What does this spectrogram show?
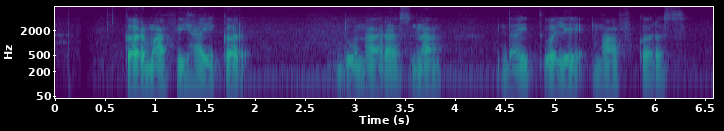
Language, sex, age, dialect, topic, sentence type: Marathi, male, 18-24, Northern Konkan, banking, statement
